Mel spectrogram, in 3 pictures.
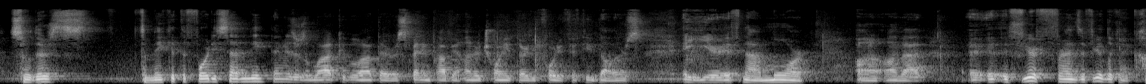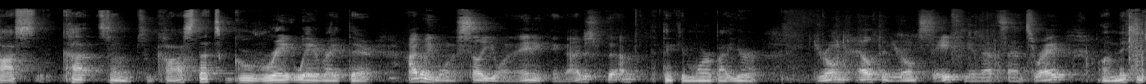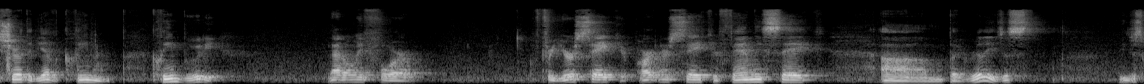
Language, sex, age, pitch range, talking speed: English, male, 30-49, 90-115 Hz, 185 wpm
